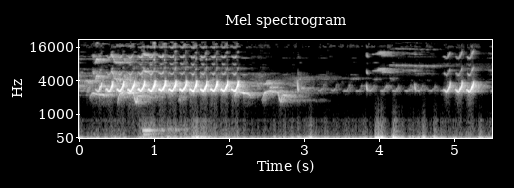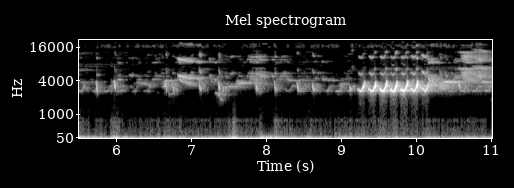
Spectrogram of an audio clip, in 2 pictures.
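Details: Chinese nuthatch (Sitta villosa): a quick trill of rising notes, a few short chirp bursts, then another matching trill near the end, with soft twitters in between.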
